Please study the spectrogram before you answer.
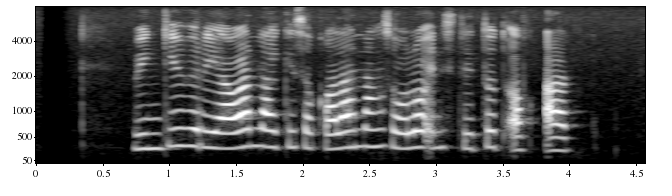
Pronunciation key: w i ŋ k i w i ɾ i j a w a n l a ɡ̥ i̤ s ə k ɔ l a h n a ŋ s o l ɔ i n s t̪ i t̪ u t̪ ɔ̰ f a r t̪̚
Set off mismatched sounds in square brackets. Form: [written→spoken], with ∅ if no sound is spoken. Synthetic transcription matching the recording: w i ŋ k i w i ɾ i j a w a n l a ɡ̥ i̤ s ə k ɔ l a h n a ŋ s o l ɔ i n s t̪ i t̪ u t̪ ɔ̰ f a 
